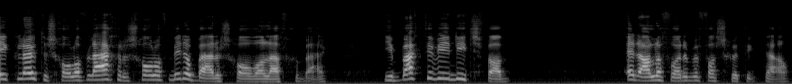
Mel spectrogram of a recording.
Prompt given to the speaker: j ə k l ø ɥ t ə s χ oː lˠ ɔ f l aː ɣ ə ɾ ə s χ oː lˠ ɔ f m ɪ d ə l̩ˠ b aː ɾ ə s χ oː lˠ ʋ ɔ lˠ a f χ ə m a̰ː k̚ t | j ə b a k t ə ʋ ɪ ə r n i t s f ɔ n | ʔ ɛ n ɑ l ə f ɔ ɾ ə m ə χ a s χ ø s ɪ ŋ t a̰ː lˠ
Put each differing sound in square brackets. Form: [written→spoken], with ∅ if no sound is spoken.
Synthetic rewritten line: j ə k l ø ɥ t ə s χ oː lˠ ɔ f l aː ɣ ə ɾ ə s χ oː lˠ ɔ f m ɪ d ə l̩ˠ b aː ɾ ə s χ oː lˠ ʋ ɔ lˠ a f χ ə m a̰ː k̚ t | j ə b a k t ə ʋ ɪ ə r n i t s f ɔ n | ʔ ɛ n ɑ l ə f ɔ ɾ ə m ə [χ→f] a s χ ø [s→t] ɪ ŋ t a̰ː lˠ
